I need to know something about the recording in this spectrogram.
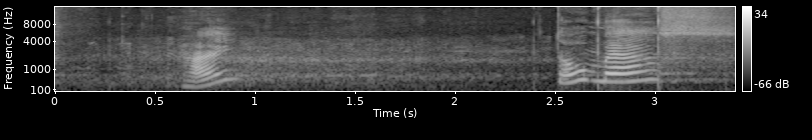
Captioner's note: crowd laughing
